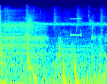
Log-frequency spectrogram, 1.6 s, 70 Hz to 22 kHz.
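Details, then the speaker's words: 2007 Nissan Sentra after fuel pump replacement, key turned on with the inspection cover still loose to check for leaks: a brief steady electric whir and faint high hum as the new fuel pump primes normally. "All right, I just heard the fuel pump prime. Great news."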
